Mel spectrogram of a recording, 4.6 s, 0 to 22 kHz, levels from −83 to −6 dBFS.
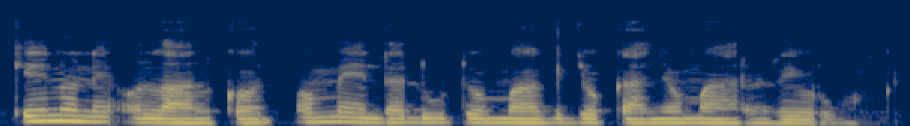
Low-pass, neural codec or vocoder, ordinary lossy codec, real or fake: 10.8 kHz; none; Opus, 32 kbps; real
